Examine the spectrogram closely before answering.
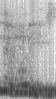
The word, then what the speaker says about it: mnemonics: In mnemonics, the first letter M is silent.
